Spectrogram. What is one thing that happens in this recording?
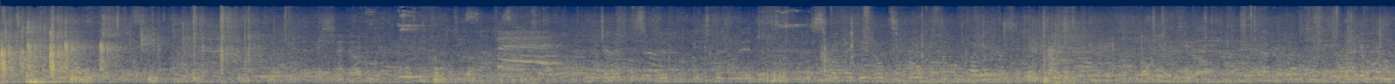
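An audience murmurs in a large outdoor space.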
